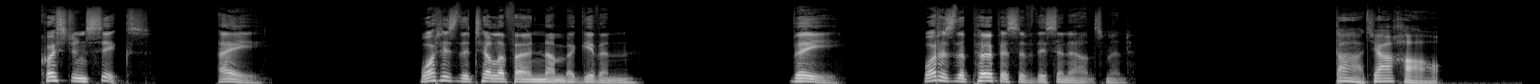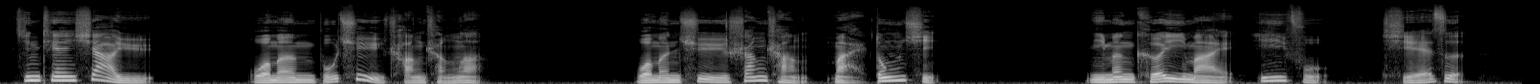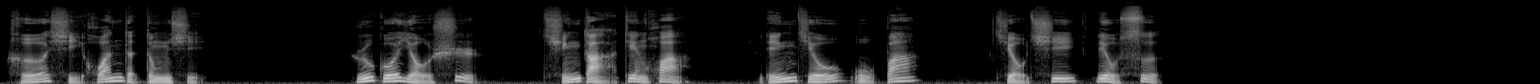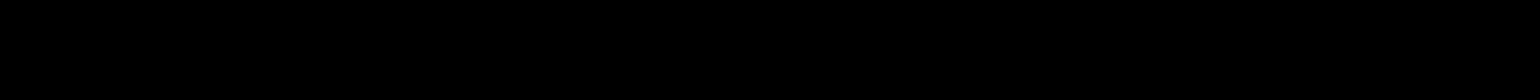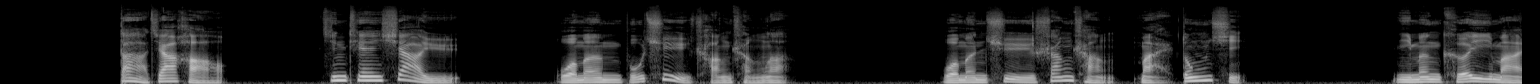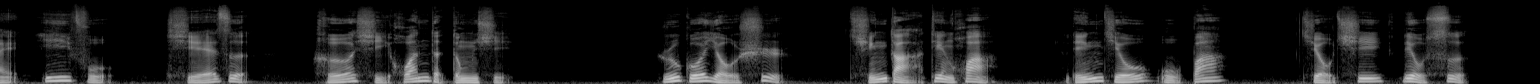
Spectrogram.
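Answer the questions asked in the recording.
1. 0958-9764
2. It is raining, so the trip to the Great Wall is cancelled and the group will go shopping at a mall instead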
